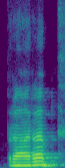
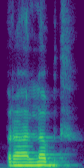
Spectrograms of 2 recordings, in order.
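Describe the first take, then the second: First: Said in the usual way. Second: प्रालब्ध with l in the middle. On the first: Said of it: "शुद्ध है". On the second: Shown as a demonstration. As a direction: say प्रालब्ध as praalabdh. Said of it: "अशुद्ध".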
